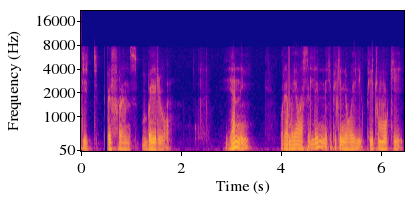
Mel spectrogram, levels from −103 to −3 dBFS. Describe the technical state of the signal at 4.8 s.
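At 4.8 s the speech is intact, with no fault present, and the G.722 wideband telephone coding at 64 kbit/s keeps it clear up to about 7 kHz.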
